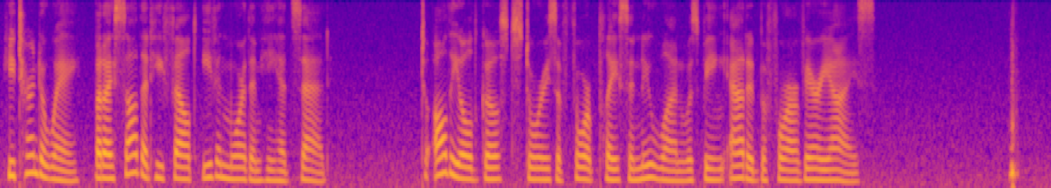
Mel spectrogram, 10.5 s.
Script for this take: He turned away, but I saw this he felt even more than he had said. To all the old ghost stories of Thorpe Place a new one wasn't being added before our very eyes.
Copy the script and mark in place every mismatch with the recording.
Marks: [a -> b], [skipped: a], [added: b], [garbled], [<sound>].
He turned away, but I saw [this -> that] he felt even more than he had said. To all the old ghost stories of Thorpe Place a new one [wasn't -> was] being added before our very eyes. [whoosh]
